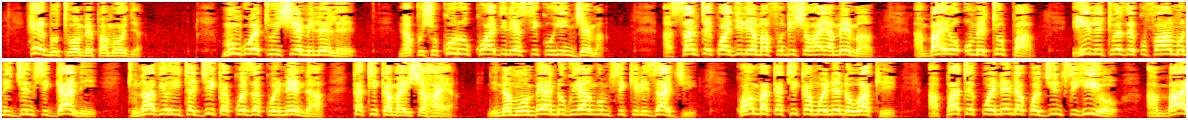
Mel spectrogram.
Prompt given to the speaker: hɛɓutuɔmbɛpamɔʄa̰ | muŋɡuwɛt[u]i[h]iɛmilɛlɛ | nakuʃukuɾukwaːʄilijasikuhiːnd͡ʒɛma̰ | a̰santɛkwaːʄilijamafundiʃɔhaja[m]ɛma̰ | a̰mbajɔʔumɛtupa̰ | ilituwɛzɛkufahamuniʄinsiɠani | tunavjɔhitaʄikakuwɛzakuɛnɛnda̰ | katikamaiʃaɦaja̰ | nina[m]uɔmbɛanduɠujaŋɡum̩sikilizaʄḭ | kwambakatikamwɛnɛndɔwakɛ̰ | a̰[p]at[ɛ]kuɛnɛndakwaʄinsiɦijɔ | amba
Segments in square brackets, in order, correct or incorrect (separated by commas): correct, incorrect, correct, correct, correct, correct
